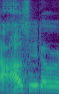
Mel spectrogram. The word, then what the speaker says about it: 아하수에로: 근데 이거 우리 성경에서는 아하수에로라고 나오는데 그 뭐야 아하수에로란 말은 히브리식 히브리어 발음이에요.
